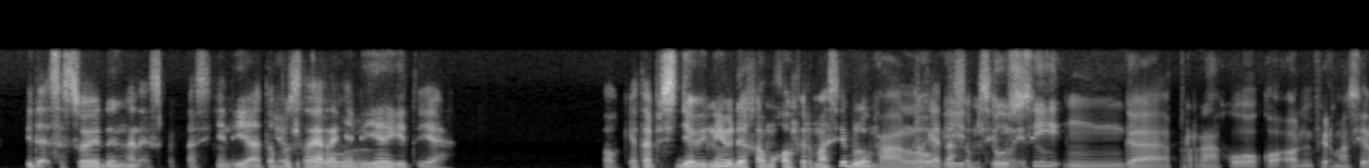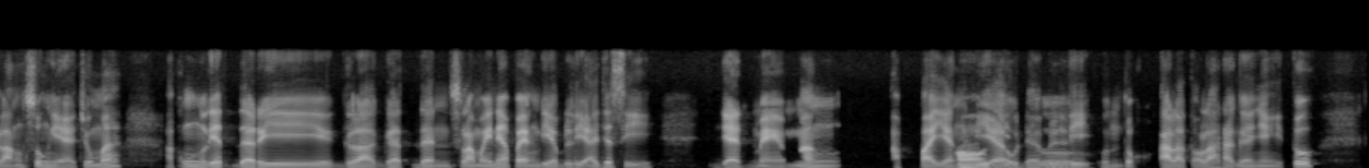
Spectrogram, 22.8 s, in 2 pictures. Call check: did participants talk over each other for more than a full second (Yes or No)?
Yes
